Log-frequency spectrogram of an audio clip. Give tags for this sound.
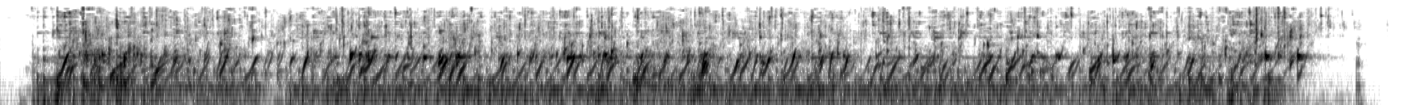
foley; fizzy

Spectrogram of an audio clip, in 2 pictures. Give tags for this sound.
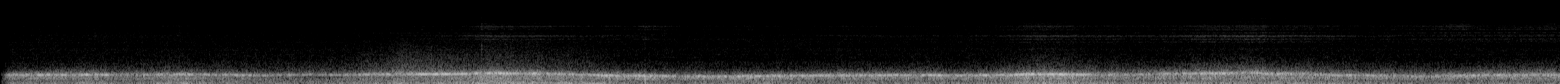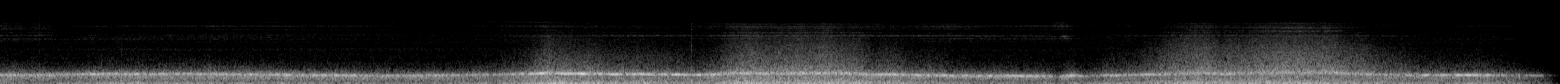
moderate; winter; tundra; storm; wind

